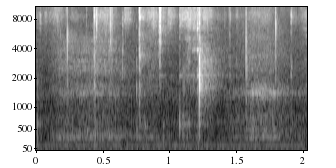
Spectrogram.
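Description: Faint scraping and light ticks of a spatula against a stainless steel bowl as thick chocolate cream is scraped out, with one sharper tick a little after a second in.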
